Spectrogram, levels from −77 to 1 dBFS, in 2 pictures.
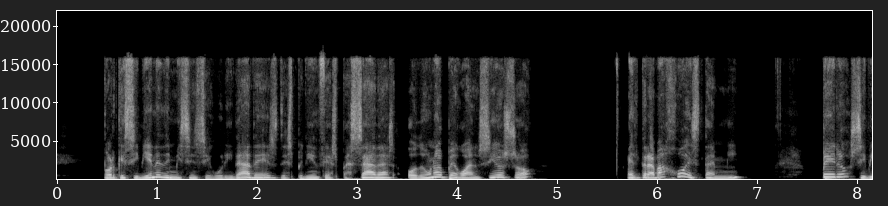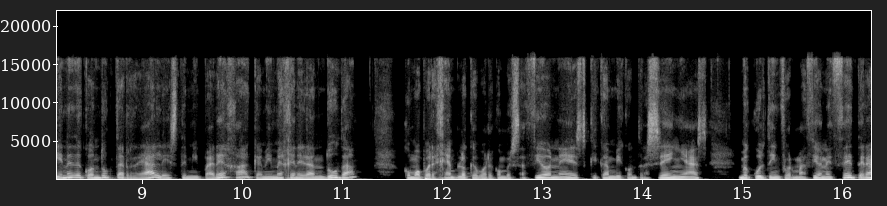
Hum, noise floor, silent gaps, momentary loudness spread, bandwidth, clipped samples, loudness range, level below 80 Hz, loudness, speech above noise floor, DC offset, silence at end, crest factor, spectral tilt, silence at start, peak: none; -53 dBFS; 5.23-5.27 s, 5.43-5.47 s; 6 LU; 16.5 kHz; under 0.1%; 2 LU; -36 dBFS; -21 LUFS; 33 dB; under 0.1%; 0 s; 16 dB; -5 dB/octave; 0.45 s; -6 dBFS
